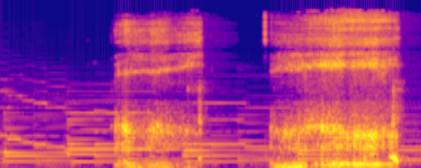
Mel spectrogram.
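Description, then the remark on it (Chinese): Two loud, rasping snores from a bear sleeping soundly in its den, one short and one longer, rumble over a steady held musical tone, with a brief pause between them. “除夕到了，第一个到熊洞的是狐狸一家，可宝熊正在呼呼大睡。”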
